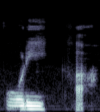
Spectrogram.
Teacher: সেই ক্ষীয়টার উচ্চারণ হয় ক এবং খ একত্রে উচ্চারণ করলে যা হয় তাই। এই শেষের আকারটি এই আকার, ক্ষয়ে আকার, কিন্তু ক এবং খ একত্রে করলে যেটি হয় সেটি হচ্ছে ক্ষীয় এর উচ্চারণ।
